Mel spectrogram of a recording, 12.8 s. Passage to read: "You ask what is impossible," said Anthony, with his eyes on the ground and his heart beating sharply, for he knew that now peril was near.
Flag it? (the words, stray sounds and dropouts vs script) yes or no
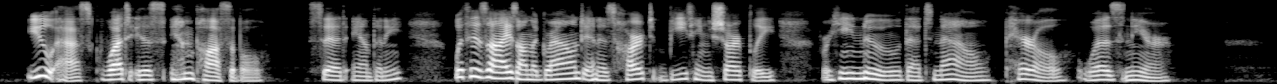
no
